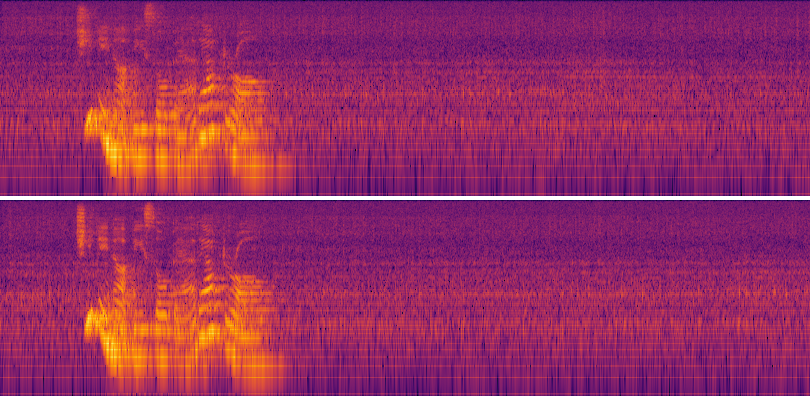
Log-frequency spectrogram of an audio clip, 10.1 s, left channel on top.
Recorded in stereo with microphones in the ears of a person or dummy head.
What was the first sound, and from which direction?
A woman speaking, 30° right (ahead or behind).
